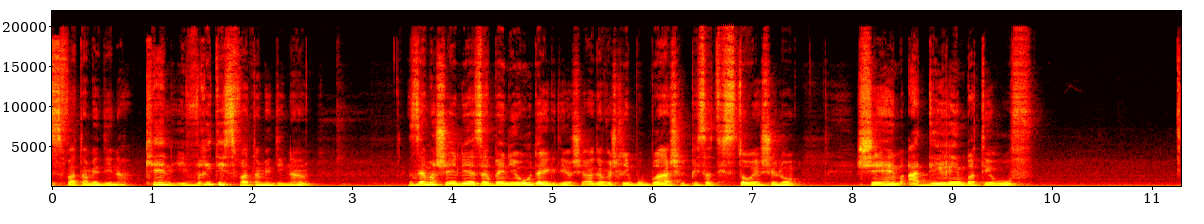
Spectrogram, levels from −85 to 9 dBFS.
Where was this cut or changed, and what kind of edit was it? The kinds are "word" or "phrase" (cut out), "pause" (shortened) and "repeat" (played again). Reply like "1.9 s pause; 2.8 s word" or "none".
none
